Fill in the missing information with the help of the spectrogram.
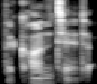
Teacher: the stress on the first syllable is the noun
